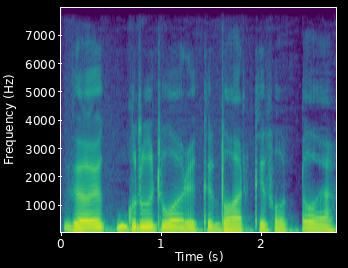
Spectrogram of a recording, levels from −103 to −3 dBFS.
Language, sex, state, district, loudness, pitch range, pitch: Hindi, male, Chandigarh, Chandigarh, -15 LUFS, 110-115 Hz, 115 Hz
